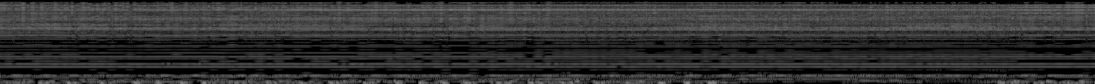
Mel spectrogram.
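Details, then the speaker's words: Tattoo machine running: fast, even high-pitched buzz holding steady, no stutter; artist uses the noise to judge machine speed; normal operation. "these machines do and can be quite noisy. Um, we use that noise actually. It tells us how fast and the speed the uh machine is running at."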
